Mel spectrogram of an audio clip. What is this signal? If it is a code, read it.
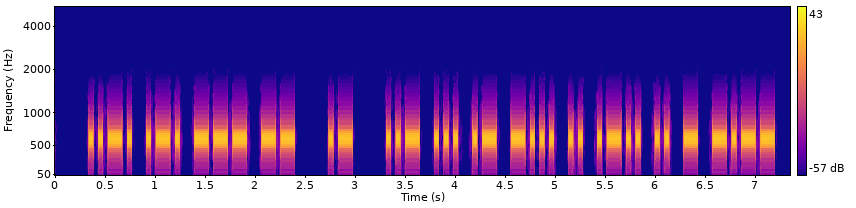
Morse code, heard as a keyed tone, about 25 wpm, 600 Hz. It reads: FROM A USABILITY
